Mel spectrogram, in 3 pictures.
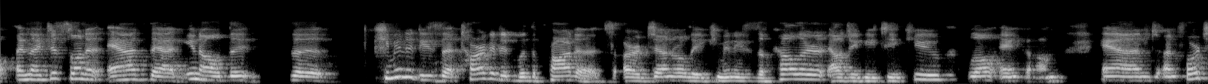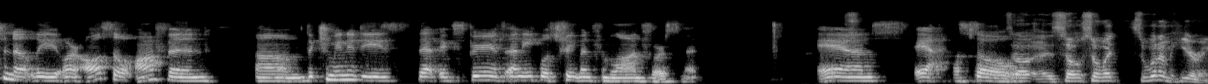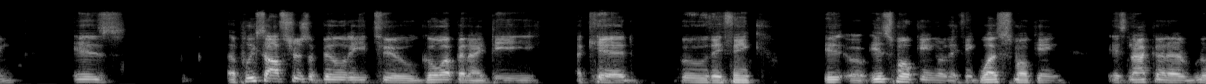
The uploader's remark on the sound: This episode was recorded August 24, 2022 before a live-virtual audience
